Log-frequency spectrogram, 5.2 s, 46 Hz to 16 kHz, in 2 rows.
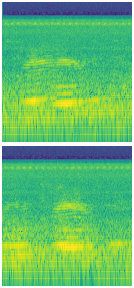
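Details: Tree frogs heard after rain on a September 2021 night; two or three low, buzzy, harmonic notes come in loose pulses about a second apart, with a steady background hiss.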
